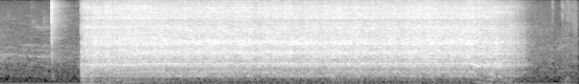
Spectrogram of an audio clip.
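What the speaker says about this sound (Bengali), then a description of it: "এই যে ব্লেন্ডার করে নিতেছি আমি" An electric blender grinds rice at home, a loud steady whirring roar starting abruptly after a small click, running about four and a half seconds, then winding down to quiet.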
